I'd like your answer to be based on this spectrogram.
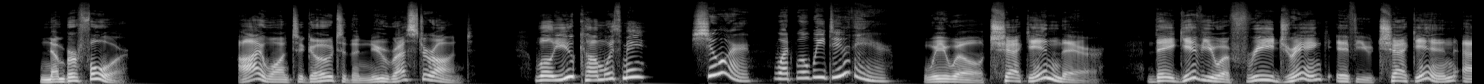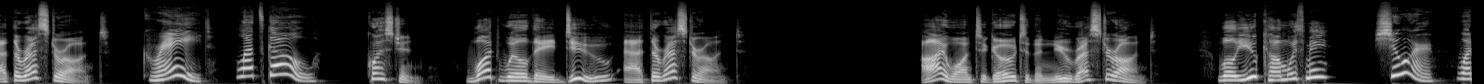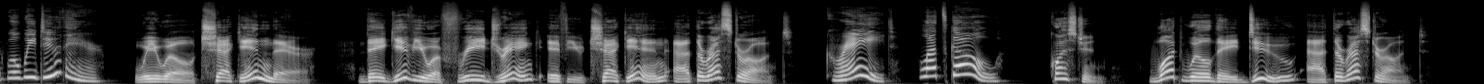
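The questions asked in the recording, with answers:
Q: What will they do at the restaurant?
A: They will check in.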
